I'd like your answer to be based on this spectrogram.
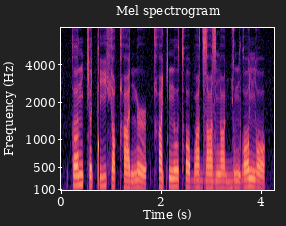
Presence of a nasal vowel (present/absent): absent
